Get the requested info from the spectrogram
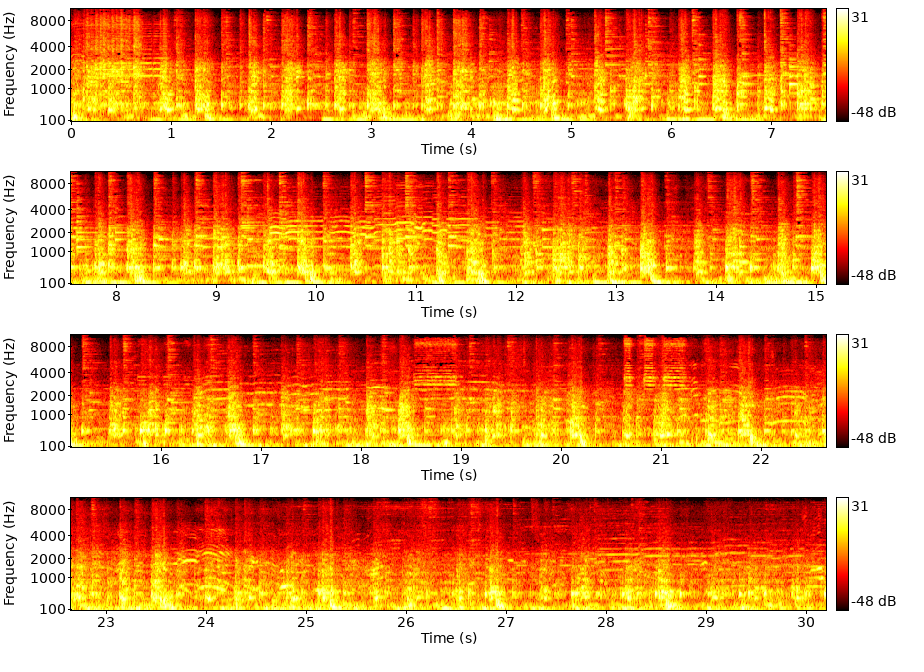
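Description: Procession music: drums beating a fast, steady rhythm under a wind instrument that holds one droning note.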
